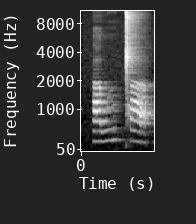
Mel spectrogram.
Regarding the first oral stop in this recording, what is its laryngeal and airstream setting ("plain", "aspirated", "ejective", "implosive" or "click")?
click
